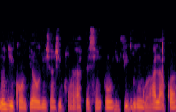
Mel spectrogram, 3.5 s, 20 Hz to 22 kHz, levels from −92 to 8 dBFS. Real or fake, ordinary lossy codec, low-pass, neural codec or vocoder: fake; none; none; codec, 16 kHz, 16 kbps, FunCodec, trained on Chinese and English, 50 frames a second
